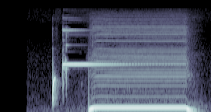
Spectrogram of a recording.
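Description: Facebook Messenger notification sound effect: a quick rising pop about half a second in, a short high ding, then a low buzz lasting about a second that stops just before the end.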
